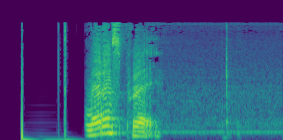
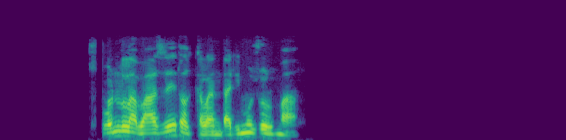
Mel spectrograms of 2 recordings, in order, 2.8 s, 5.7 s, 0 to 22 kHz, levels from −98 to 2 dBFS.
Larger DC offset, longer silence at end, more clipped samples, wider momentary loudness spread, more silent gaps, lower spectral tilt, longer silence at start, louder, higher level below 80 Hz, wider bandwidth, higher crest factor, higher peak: neither; second, 1.2 s vs 2.7 s; neither; first, 22 LU vs 9 LU; neither; second, -3.5 dB/octave vs -6.5 dB/octave; second, 0.2 s vs 1.05 s; first, -13 LUFS vs -16 LUFS; first, -44 dBFS vs -58 dBFS; first, 11.5 kHz vs 6.4 kHz; about the same, 18 dB vs 16 dB; about the same, 0 dBFS vs -2 dBFS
